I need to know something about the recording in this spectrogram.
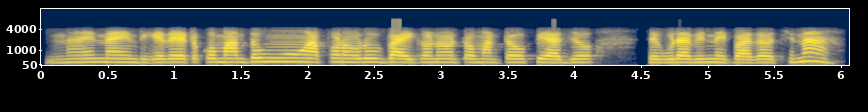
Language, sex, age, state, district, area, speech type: Odia, female, 45-60, Odisha, Angul, rural, conversation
